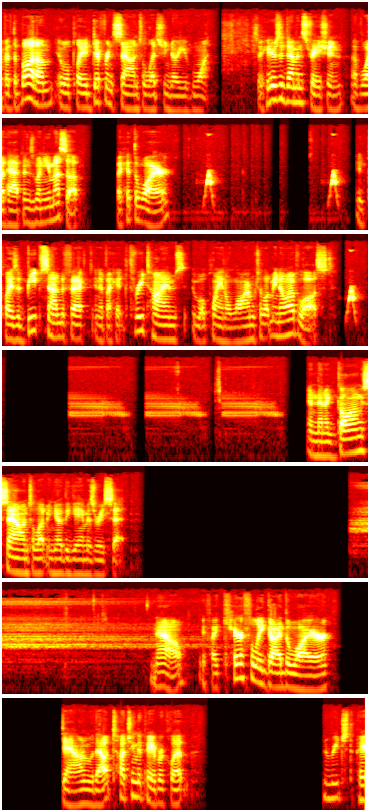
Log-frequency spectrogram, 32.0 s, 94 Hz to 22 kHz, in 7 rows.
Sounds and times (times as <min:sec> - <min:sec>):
Speech: 0:00.0 - 0:06.7, 0:09.0 - 0:13.4, 0:17.6 - 0:19.9, 0:24.8 - 0:27.0, 0:28.2 - 0:30.0, 0:31.5 - 0:31.9.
